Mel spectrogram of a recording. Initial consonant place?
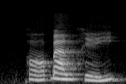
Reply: velar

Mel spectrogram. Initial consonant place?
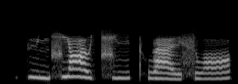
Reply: labial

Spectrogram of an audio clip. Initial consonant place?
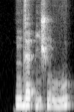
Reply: alveolar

